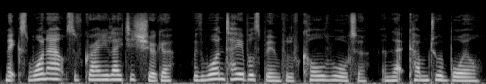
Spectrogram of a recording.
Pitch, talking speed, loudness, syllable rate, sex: 200 Hz, 220 wpm, -18 LUFS, 6.4 syllables/s, female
